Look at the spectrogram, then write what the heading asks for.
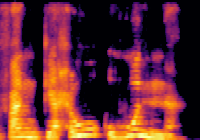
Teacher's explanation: Setelah H dari tengah lidah, kemudian H yang pangkal lidah.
